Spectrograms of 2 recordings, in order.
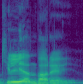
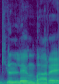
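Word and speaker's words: Guillain-Barré: 그래서 영어시로 발음하면 길리안 바레, 프랑스로 발음하면 길랭 바레 이렇게 얘기하는데 프랑스에서 처음 이제 프랑스 의사들이 진단을 하고 학회지에 보고하고 이게 1920년대 초반이에요.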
